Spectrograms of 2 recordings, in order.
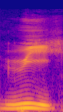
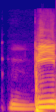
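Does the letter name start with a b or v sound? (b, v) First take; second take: v; b. First: It begins with a v sound. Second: It begins with a b sound. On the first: The speaker calls it right. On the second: The speaker calls it wrong.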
